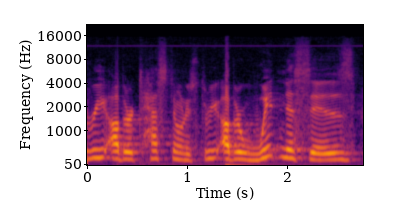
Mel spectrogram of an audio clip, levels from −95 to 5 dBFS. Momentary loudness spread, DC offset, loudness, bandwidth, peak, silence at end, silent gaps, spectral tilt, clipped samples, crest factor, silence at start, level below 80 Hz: 8 LU; under 0.1%; -24 LUFS; 12.5 kHz; -8 dBFS; 0.1 s; none; -6.5 dB/octave; under 0.1%; 16 dB; 0 s; -60 dBFS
